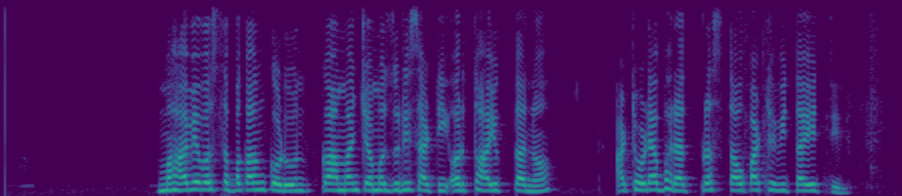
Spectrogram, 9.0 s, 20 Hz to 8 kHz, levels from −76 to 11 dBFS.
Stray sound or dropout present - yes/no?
no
